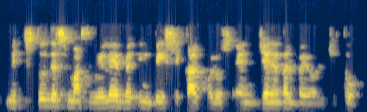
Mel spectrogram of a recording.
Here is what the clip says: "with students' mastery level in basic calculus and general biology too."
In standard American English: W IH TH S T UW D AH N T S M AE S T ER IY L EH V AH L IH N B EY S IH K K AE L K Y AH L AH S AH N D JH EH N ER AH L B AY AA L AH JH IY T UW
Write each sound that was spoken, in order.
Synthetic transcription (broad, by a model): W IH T S T UW D AH N T S M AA S T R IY L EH B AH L IH N B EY S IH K K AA L K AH L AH S AH N D JH EH N ER AH L B AY AA L AH JH IY T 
